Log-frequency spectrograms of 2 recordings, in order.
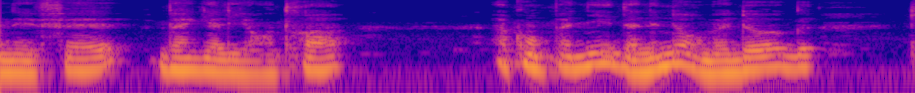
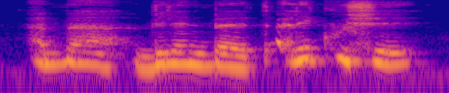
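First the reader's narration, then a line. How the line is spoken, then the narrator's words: Shouted, mistress. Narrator (French): criait sa maîtresse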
